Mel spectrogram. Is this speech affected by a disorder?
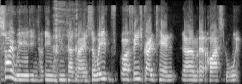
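Yes: bilateral cleft lip and palate; congenital bilateral, many operations from 3 months, hip bone graft to mouth, pharyngeal flap throat operation; young adult, speech therapy throughout life, still cannot say th sound well; childhood voice squeaky, very airy and nasal, th and sh sounds hard, much improved.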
